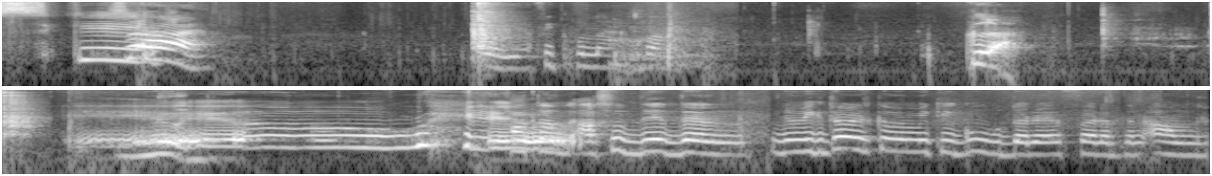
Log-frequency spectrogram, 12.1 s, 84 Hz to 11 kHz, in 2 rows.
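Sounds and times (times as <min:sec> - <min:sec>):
child moaning: 0:06.4 - 0:08.9.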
